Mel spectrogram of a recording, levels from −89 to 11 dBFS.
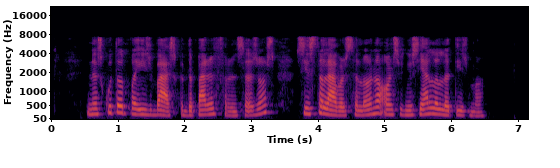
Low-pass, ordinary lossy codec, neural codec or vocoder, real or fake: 7.2 kHz; MP3, 48 kbps; codec, 16 kHz, 4.8 kbps, FACodec; fake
